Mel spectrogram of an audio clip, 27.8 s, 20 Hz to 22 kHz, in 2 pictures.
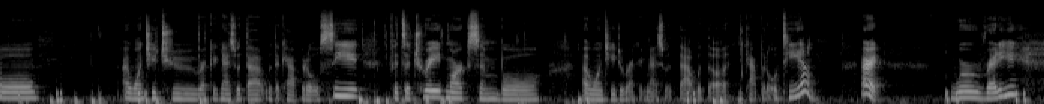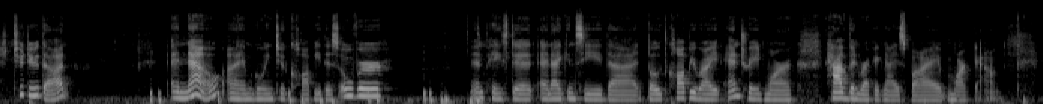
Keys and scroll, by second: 18.1 super+c, 20.1 shift+super+v.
